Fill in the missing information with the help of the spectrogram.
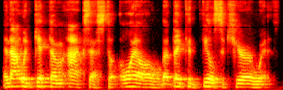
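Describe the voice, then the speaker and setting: American male professor, lively lecturer, dry humor, mid-pitch voice. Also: a little slow. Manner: animated lecturing with wry asides. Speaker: professor of government. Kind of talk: interview explaining history.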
